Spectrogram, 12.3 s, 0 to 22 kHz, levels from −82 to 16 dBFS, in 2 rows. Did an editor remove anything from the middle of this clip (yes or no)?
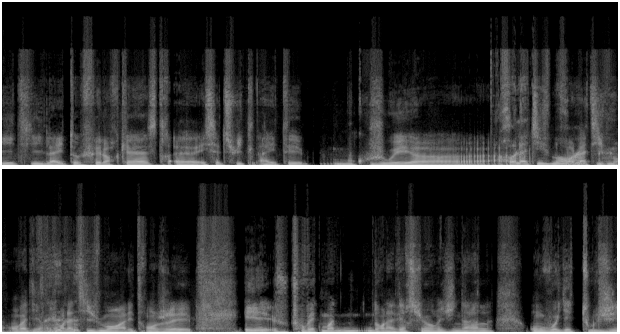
no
